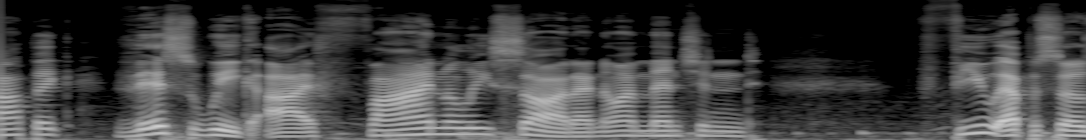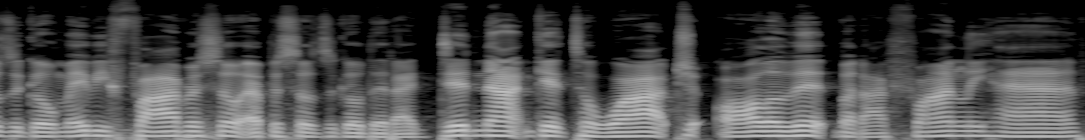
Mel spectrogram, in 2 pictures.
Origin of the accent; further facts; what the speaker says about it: New York City, New York, United States; I'm from the Bronx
